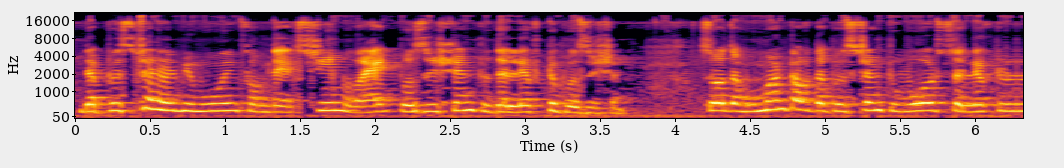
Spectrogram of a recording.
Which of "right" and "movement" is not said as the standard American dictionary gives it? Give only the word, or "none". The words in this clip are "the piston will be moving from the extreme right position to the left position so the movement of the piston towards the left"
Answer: movement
